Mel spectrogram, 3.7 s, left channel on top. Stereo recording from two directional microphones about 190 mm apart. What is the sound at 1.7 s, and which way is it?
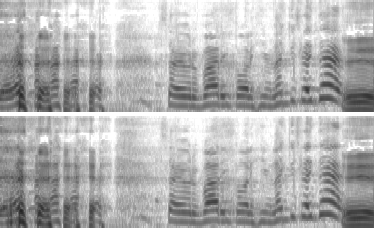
A man's voice, centre (ahead or behind).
